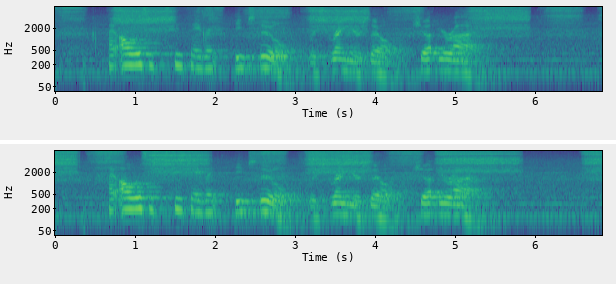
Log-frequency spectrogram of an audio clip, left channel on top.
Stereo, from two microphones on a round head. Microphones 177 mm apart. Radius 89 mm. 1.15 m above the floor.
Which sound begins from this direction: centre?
A woman speaking, at 0.7 s.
